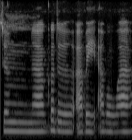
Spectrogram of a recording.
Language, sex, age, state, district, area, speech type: Bodo, female, 30-45, Assam, Kokrajhar, rural, spontaneous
